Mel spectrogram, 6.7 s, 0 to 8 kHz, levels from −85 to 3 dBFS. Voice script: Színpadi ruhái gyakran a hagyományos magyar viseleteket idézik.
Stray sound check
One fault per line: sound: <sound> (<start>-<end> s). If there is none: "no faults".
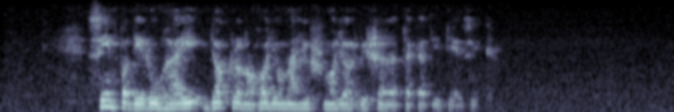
no faults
